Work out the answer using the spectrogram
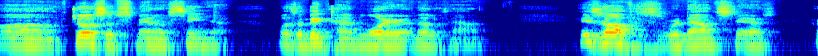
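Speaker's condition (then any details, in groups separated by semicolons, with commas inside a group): ALS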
